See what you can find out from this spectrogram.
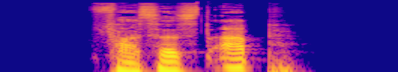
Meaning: second-person singular subjunctive I of abfassen
- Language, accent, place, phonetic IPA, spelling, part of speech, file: German, Germany, Berlin, [ˌfasəst ˈap], fassest ab, verb, De-fassest ab.ogg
